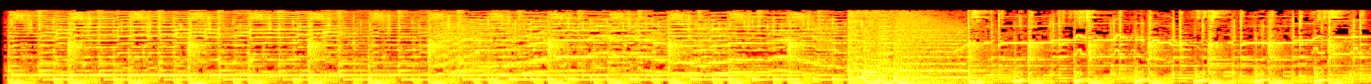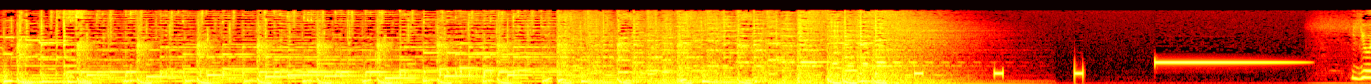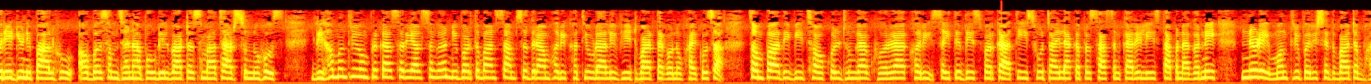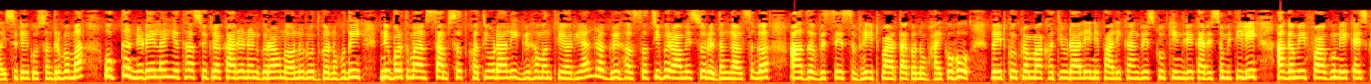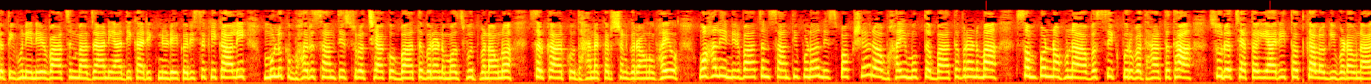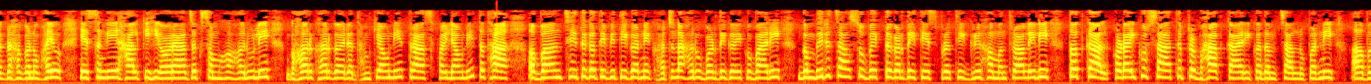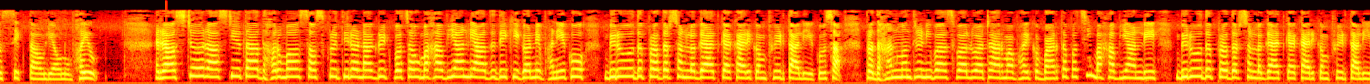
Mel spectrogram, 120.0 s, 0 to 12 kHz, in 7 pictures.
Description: दिउँसो १ बजेको नेपाली समाचार : ७ मंसिर , २०८२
